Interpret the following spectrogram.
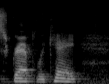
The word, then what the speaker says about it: scrap-liqué: While she mostly creates entirely new garments from patches, Craig also excels at what she calls scrap-leak, or scrap-liqué, I'm sure that's pronounced scrap-liqué, sewing patches onto a piece of clothing for decoration.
